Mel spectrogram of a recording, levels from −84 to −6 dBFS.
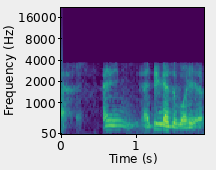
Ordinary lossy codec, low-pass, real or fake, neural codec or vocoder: none; 3.6 kHz; fake; codec, 16 kHz, 4 kbps, FreqCodec, smaller model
